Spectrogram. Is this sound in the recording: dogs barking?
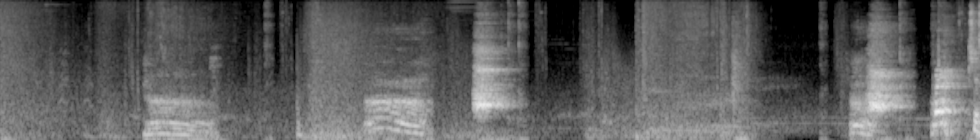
yes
